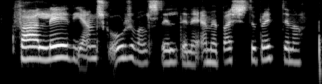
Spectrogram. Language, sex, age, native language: Icelandic, female, 11, Icelandic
